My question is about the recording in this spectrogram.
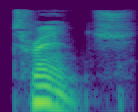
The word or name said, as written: trench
